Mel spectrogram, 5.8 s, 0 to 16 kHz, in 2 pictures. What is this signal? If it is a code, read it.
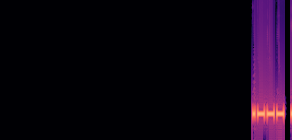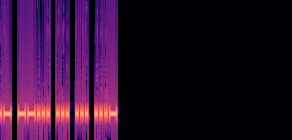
Morse code, heard as a keyed tone, about 52 wpm, 700 Hz. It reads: JA7SSV
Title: DXCC-100 Call Signs - 6 Characters - Repeated 3x - 50wpm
